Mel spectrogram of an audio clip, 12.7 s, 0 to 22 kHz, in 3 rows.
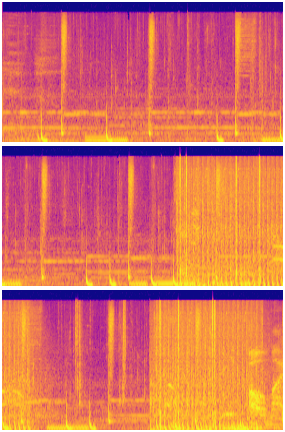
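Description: An Orso submachine gun with rapid fire sprays in the shooter Call of Duty WW2, loud dense bursts of automatic gunfire in repeated volleys, with spaced single shots early on and background game sounds.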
